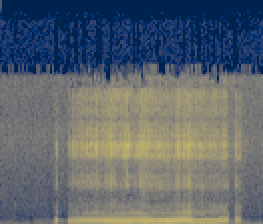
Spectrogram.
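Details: Dachshund named Gunner snoring indoors on Christmas morning, sleepy after opening his gifts; one drawn-out, tonal, wavering snore lasting about one and a half seconds, framed by short snorts before and after, with a steady low hum beneath.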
